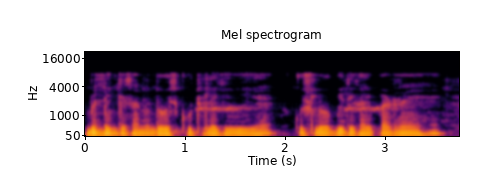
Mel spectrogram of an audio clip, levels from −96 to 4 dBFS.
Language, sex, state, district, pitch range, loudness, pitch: Hindi, male, Jharkhand, Ranchi, 115-125 Hz, -18 LUFS, 115 Hz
